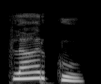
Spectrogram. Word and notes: ಕೋಲರಗು: kōlaragu

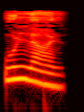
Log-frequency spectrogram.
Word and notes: ಉಳ್ಳೊಳ: uḷḷoḷa

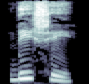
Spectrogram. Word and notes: ದೋಷಿ: Kannada

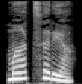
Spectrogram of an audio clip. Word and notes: ಮಾತ್ಸರ್ಯ: kannada; mātsarya

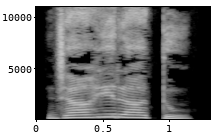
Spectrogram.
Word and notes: ಜಾಹೀರಾತು: Kannada

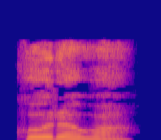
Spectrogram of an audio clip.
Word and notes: ಗೊರವ: kannada

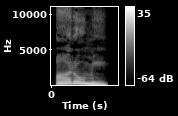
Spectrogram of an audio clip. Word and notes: ಆರೋಮಿ: Kannada

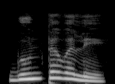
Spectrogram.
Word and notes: ಗುಂಟವಲೆ: guṇṭavale

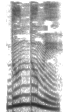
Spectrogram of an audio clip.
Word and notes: ದುಂದುಮಿ: dundumi

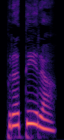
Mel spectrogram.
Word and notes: ಪ್ರತೀರ: pratīra

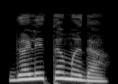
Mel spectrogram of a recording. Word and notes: ಗಳಿತಮದ: Kannada

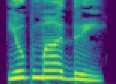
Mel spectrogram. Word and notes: ಯುಗ್ಮಾದ್ರಿ: Kannada

